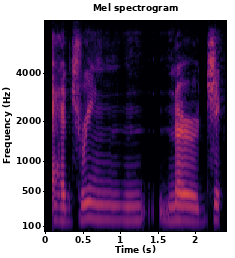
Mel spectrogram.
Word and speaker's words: adrenergic: Alpha to an adrenergic receptor.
